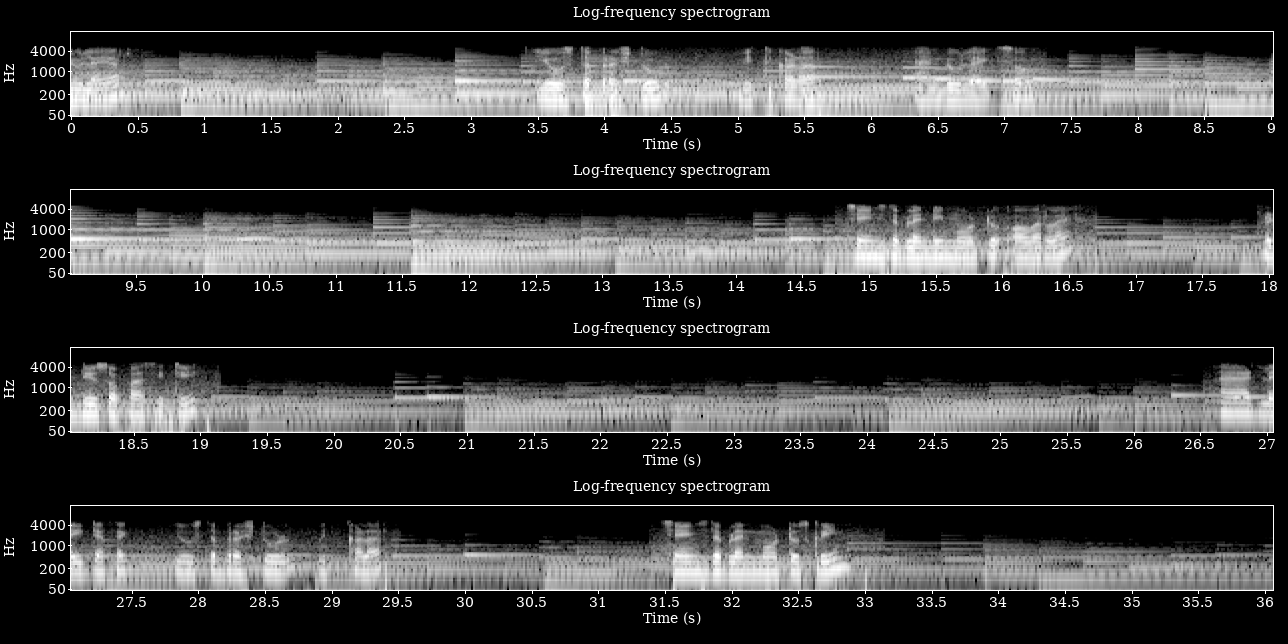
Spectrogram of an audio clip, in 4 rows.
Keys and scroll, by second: 6.2 b, 6.7 [, 8.6-9.4 typing, 12.6 ctrl+z, 23.0 b, 26.9-27.3 typing, 35.4 ctrl+t.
